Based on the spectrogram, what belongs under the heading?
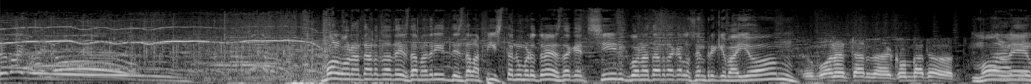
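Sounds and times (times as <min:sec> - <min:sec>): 
audience applause: 0:00.0 - 0:05.8
speech: 0:03.2 - 0:10.2.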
